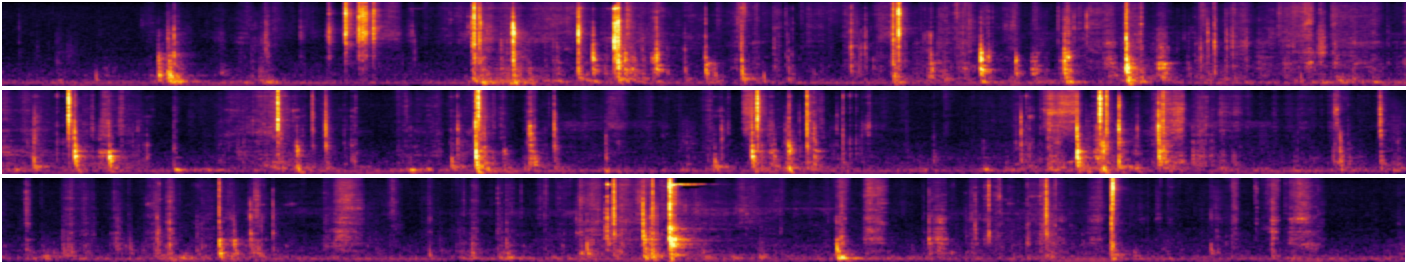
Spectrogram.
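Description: Irregular metallic clicks, clinks and short rattles of hand tools and small parts being handled in a car's engine bay, with a ratcheting spanner used on the new coolant temperature sensor in the engine block. One click about twenty-two seconds in is sharper than the rest.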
